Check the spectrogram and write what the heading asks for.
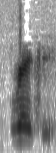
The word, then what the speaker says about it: Reiki: What was it, Reiki? Is that how you say it? Reiki, yeah.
